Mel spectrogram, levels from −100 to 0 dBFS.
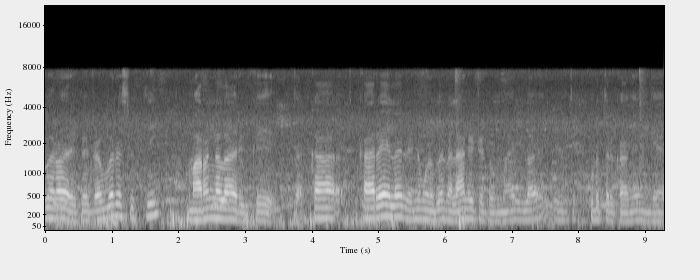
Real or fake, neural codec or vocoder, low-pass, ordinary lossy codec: real; none; none; none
